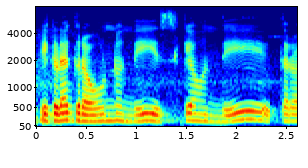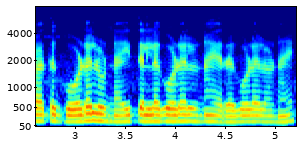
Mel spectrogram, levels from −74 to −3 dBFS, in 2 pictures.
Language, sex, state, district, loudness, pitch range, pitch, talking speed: Telugu, female, Andhra Pradesh, Sri Satya Sai, -20 LUFS, 150-170 Hz, 160 Hz, 160 wpm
